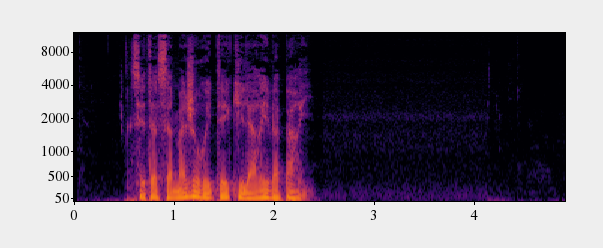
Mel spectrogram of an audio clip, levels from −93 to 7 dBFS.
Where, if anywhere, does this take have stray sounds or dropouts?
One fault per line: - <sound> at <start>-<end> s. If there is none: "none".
none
